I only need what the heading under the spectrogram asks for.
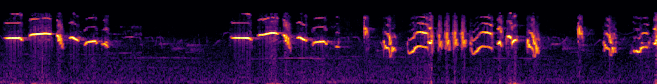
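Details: Oriental magpie-robin song used to train birds: long, pure whistled notes, then a pause of about two seconds, then dense, rapid rising and falling whistles and chirps.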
